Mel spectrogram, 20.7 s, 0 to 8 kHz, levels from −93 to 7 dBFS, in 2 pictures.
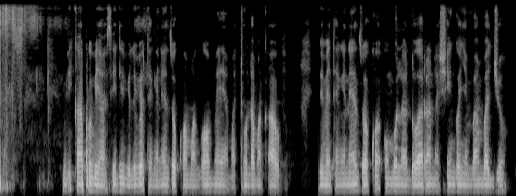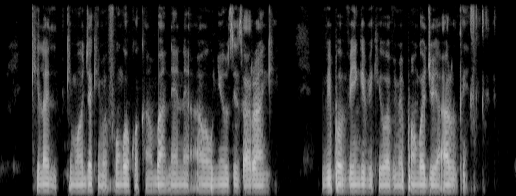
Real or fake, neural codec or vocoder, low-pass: real; none; 7.2 kHz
